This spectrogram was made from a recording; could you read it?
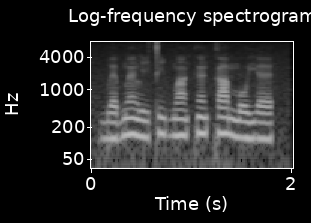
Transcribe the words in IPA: bɛ˨bɛ̃˧li˨ti˧ bã˧ kɛ̃˦ ka˦ mo˧jɛ˧

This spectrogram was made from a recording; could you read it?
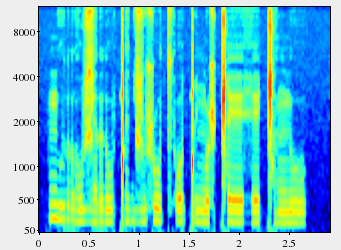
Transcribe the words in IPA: nṳrɔ̤w ʑa̤ruːǃɛ̤ɡ ʑṳʂwu t͡sʼoǃiŋ oʂǁeːheːǁa̤ŋ nu

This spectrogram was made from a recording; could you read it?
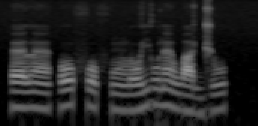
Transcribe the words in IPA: ɛ˧lɛ̃˧ | o˧fo˨ fũ˨lo˨˦ju˧ɾɛ̃˨ wa˨d͡ʒu˧

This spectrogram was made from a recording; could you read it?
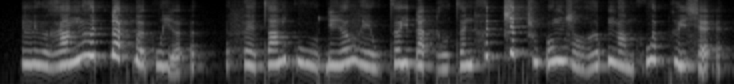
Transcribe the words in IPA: lɨ̤˨˩ə̯ɣa˨˦ŋɣə˦˥t̚ ɗa˦˥k̚ɓə̰ː˧˨kwḭ˧˨ə̯ʔ | fɛ̤˨˩t̪a˨˦m kwṳ˨˩ ɗi˨˦ə̯ ve̤˨˩wt̪ə˧j ɗa˨˩t̚ɣo̤˨˩t̪ə˨˦n hə˦˥t̚t͡ɕa˦˥t̚t͡ɕṵ˧˨ʔo˧ŋ zɔ̤˨˩ɣə˦˥p̚ ŋa̤˨˩mhwə˦˥p̚kɨ̰˧˨j sɛ̰˧˨ʔ

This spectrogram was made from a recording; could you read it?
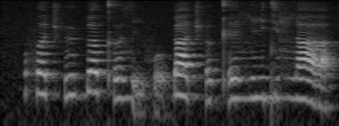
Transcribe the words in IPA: fɐt͡ʃʼʉɠɐkʼɵ zḭfo̰ɠat͡ʃʼɵ kʼeɮidʲɵ ɮa

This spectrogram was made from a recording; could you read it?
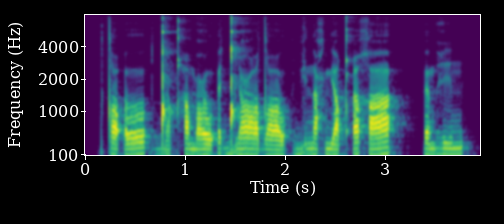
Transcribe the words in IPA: tˤoʔɤ | ɡ͡ǃɛqʰamʕo ʔɛɡ͡ǃi ʕodˤo | bʲɛnaħmʲa qʼiχa | ɛmɦim

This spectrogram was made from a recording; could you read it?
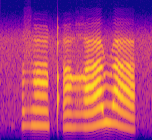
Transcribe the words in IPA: zˤĩqʼɐ̃ ʁaɹa

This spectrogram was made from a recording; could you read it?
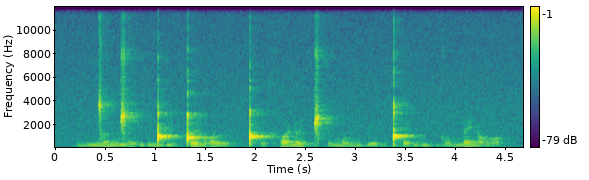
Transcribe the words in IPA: i˥˩ŋ͡ǀɵ˥ŋ͡ǁɛ˩ɡ ŋ͡ǃi˩˥lʲǃɵ˥˩ɳɔ˥ lɵ˩ɡ ǃʰə˩xɔ˥ɳɵ˥lʲ ǁʰə˩˥mo˩˥m ɓe˧ɡǃʰɛ˧ɡmi˩˥ɡo˥˩ mɛ˥ɳɔ˩˥

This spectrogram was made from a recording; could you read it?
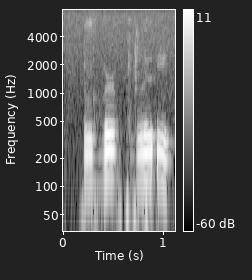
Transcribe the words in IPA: ðo̤ɹo̤kṳ lɨʔi

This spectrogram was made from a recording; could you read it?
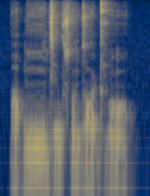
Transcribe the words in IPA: ɑɓĩː dɪːwsɔ̃dɒːɖʱɔ̃

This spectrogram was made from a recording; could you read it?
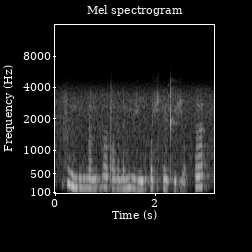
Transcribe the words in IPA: fɨːmʲɔŋi ŋaŋʉ bwɔ tˤʉðˤẽnɛ mʲʉːvʲɛ̃ jɨpɔfʲe tɛ̃kʰʏfʲɔ | pa

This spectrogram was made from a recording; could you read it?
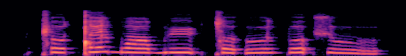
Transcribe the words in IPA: ǁoǃəlbɔː bʉːʔǀoʔ uːlpoʔʃuː

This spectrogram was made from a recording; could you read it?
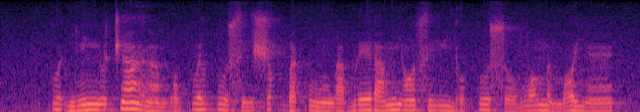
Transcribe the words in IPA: kʷɛ˦˨ɡĩ˨˦ ɲo˧t͡ʃã˦ ɣã˨bɔ˨kʷɛ˦lpu˦˨ siː˨ʃɔ˦ɡ͡ba˧k vũ˨wa˨ beː˧ɾa˨˦mjɔ̃˧ siː˧jo˨ku˦ so˨ vɔ˦mɛ˨m ɔ˦ jɛ̃˧

